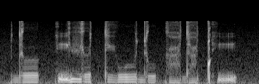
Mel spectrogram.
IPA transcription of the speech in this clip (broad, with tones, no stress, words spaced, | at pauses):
dɤː˩kːḭ˥ vʲɤ˥tːe̤˥wu˥du˩ ka̤˩da̤˥ǃʰḭ˥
